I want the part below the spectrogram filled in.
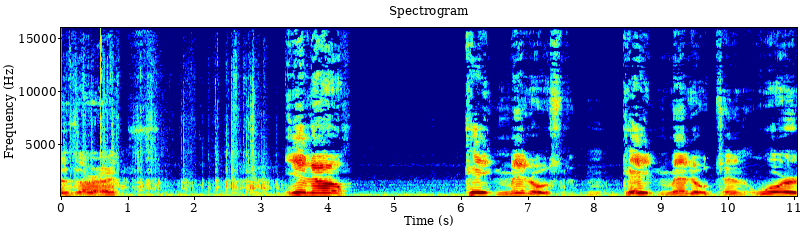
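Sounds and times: paper rustling and crinkling: 0.0s - 3.4s.

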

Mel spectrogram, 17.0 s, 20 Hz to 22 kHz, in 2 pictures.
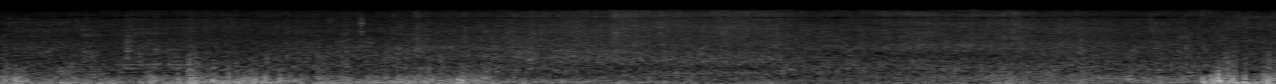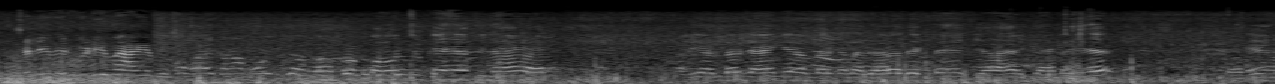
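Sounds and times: sea waves breaking on rocks: 0.0s - 17.0s
wind buffeting microphone: 0.0s - 17.0s.

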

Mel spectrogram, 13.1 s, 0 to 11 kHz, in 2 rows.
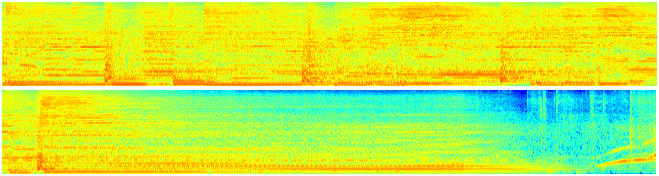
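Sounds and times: rock band final chord ringing: 0.0s - 11.9s
audience cheering and whooping: 12.4s - 13.0s.

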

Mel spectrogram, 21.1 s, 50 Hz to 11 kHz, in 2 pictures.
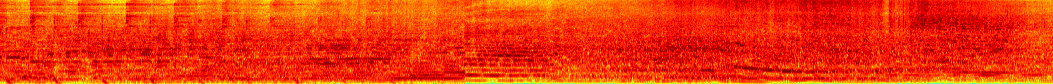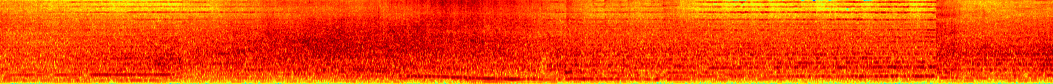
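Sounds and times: race car engines passing: 0.0s - 21.0s.

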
